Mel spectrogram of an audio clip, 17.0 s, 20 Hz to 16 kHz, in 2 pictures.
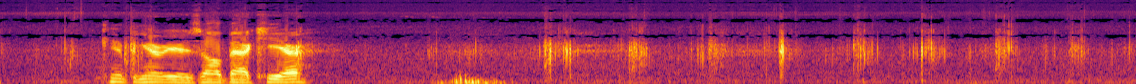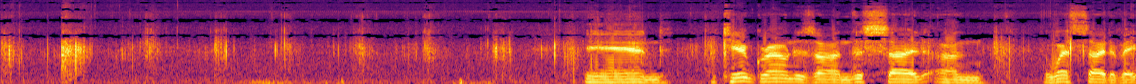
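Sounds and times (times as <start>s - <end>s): footsteps on gravel: 0.3s - 2.4s, 3.1s - 17.0s.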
